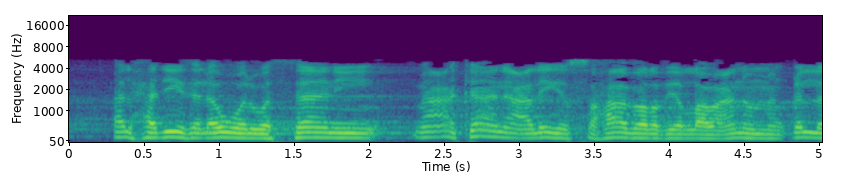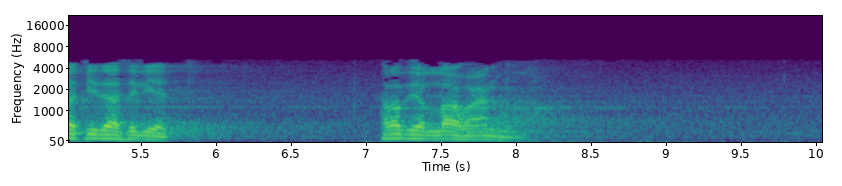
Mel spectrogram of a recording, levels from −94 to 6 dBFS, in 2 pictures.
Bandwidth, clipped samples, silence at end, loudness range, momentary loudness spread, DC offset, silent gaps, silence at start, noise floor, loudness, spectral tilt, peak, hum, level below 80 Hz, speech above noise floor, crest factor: 5.4 kHz; under 0.1%; 1.8 s; 8 LU; 10 LU; under 0.1%; none; 0.3 s; -50 dBFS; -16 LUFS; -12 dB/octave; 0 dBFS; none; -52 dBFS; 35 dB; 18 dB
